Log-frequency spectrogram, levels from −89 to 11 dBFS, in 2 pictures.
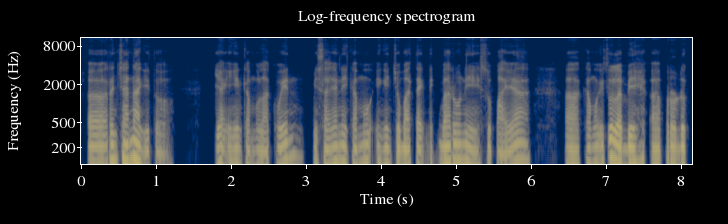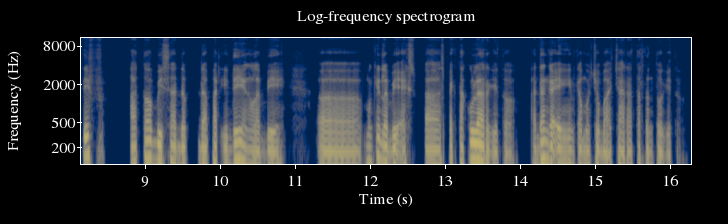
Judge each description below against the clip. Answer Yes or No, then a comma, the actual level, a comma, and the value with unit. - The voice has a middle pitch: No, low, 100 Hz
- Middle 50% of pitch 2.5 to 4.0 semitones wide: Yes, average, 3.0 semitones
